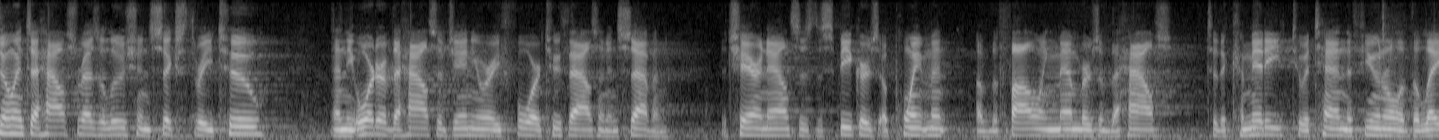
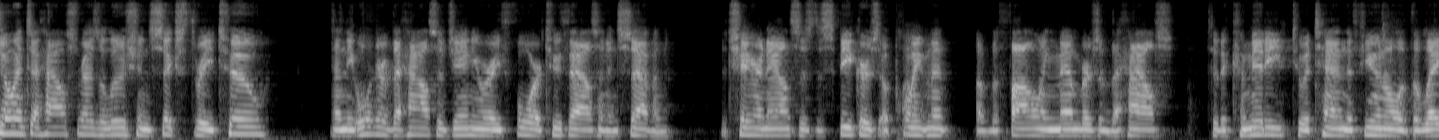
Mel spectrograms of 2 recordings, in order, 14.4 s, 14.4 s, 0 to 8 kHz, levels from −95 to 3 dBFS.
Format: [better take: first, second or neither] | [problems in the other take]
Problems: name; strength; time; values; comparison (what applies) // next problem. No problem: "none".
first | noise reduction (neural mask model DeepFilterNet 3)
